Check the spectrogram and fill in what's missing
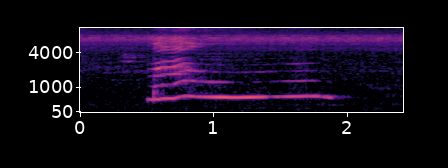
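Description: A person imitates a cat's meow with one long, drawn-out, fairly loud meow-like call, alone and nearby, in a playful exchange of animal sounds with a child.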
